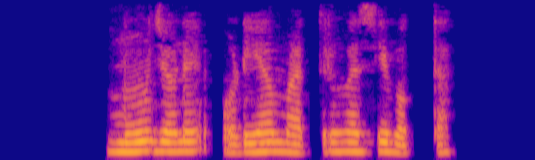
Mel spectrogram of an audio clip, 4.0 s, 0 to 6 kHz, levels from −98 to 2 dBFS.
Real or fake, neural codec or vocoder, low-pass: real; none; 5.4 kHz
